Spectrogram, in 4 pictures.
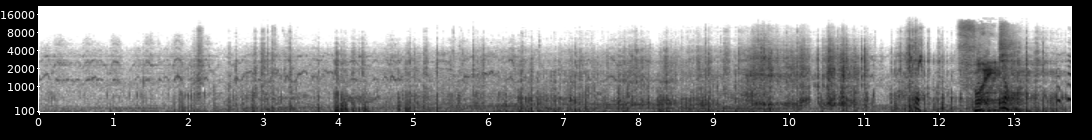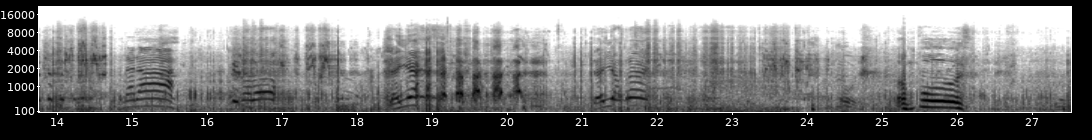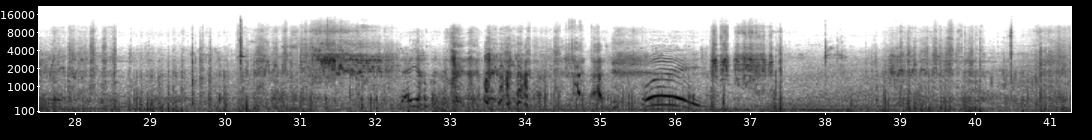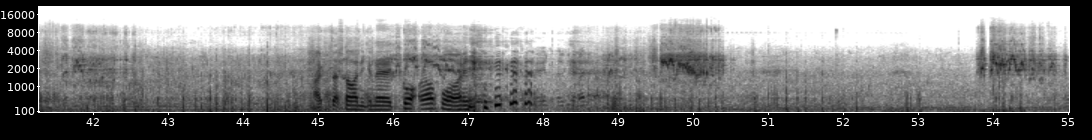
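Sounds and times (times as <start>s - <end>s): boat motor humming: 0.0s - 55.0s
person speaking: 12.2s - 13.4s
fishing reel drag buzzing: 36.4s - 37.4s, 45.1s - 47.3s, 48.4s - 50.5s, 53.8s - 55.0s.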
